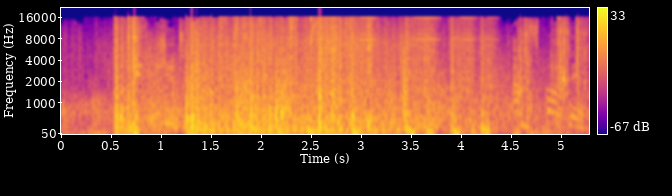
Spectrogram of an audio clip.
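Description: Apex Legends gunfire in a rapid automatic burst that runs for several seconds, loud and close, broken by a few sharp single shots.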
